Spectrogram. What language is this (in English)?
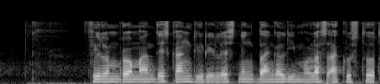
Javanese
